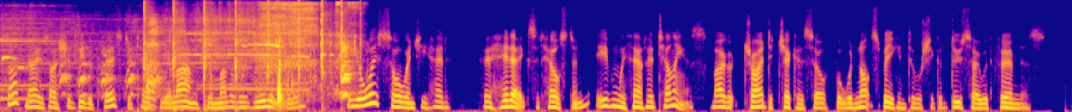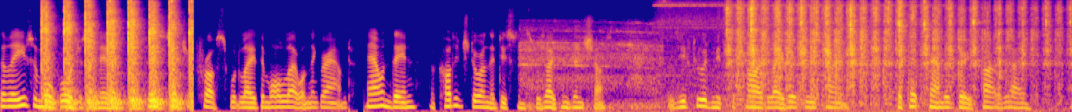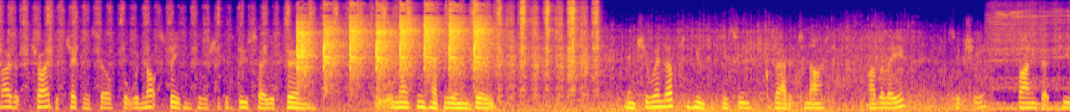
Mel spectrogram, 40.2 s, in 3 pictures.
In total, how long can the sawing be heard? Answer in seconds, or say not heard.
12 s.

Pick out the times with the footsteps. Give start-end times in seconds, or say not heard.
not heard.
